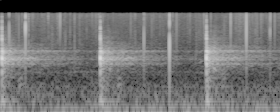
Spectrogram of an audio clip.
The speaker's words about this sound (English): Then I heard three slow, loud, distinct knocks at the head of my bed.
